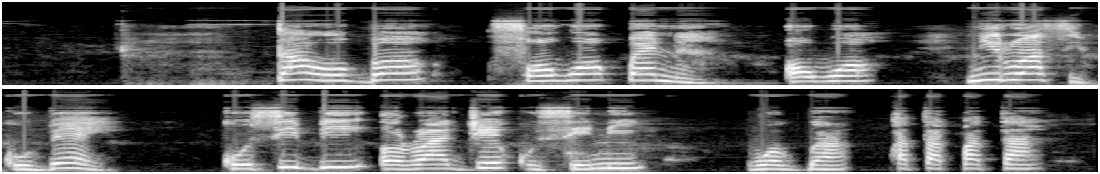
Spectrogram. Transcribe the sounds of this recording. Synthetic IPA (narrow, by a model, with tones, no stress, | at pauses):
ta˦o˨bɔ˦ | fɔ˨wɔ˦k͡pɛ˦na˨ | ɔ˧wɔ˦ | nĩ˦ɾu˦a˦si˨ko˨bɛ˦˨ | ko˨si˦bi˦ɔ˨ɾɔ˨a˧d͡ʒe˦ko˨se˨nĩ˦ | wɔ˨ɡ͡ba˨k͡pa˦ta˦k͡pa˦ta˦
